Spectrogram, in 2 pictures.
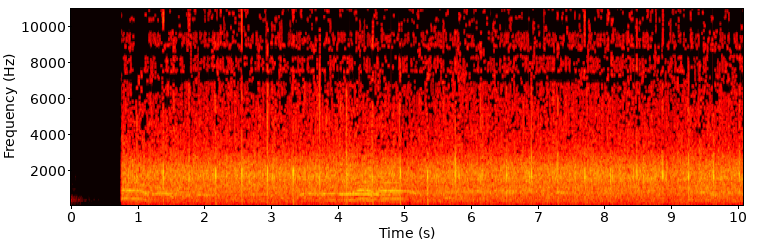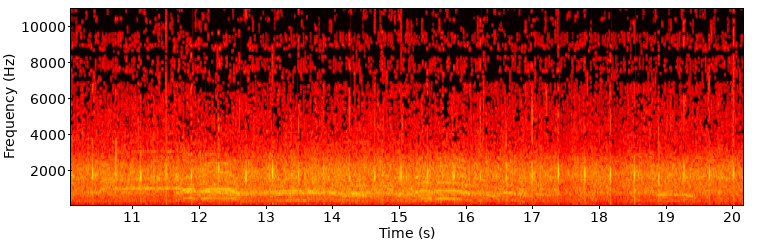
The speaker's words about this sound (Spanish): Pero vamos a ver la ovación del público de Madrid ayer.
